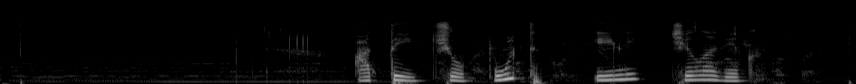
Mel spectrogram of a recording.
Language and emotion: Russian, neutral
